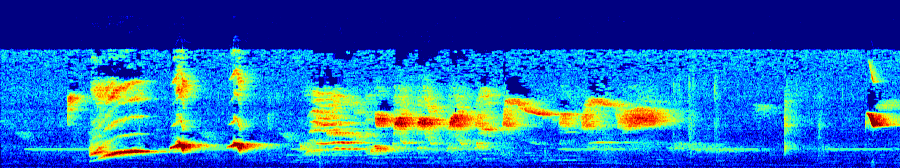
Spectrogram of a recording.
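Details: White-rumped shama, a prized songbird, giving clear upward-swooping whistles followed by a high, thin, warbling series of notes, then a short silence and a final sharp note.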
